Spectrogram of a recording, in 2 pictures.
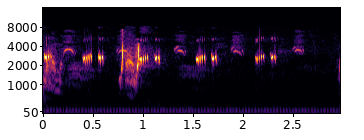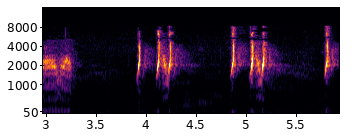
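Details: Calls of a female common quail: quick runs of short chirping notes over a low hum, then, after a pause, sharp clipped double and triple notes spaced about a second apart.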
